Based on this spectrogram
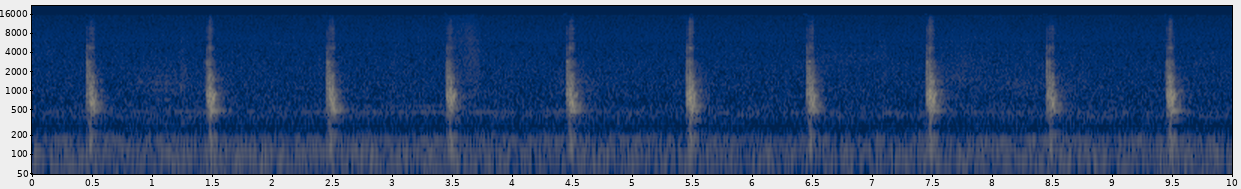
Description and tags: Alarm clock without noisereduktiom
The soft sounding alarm clock on the bedside table. I like it. The microphones are placed about 5 cm apart from the clock.
With no noise reduction.
Recording machine Zoom F4
Microphone 2 Line-audio OM1
software Wavelab
plug-in Steinberg StudioEQ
